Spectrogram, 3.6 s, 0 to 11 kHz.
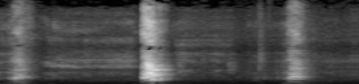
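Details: Pet dog barking at home while the house is being cleaned, March 2019; three short barks spaced over three seconds, the middle one loudest, with a faint whine-like tone between the first two.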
